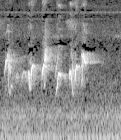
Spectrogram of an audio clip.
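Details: Red-whiskered bulbul kept as a cage bird, its song used for teaching young birds and exciting others: a quick, liquid series of about six whistled notes delivered in under two seconds against a quiet background.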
